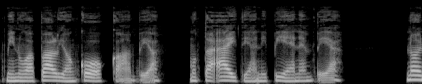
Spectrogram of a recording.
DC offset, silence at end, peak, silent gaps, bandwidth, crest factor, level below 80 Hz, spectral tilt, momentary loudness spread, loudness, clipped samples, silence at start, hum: under 0.1%; 0 s; 0 dBFS; 1.78-1.86 s, 3.96-4.00 s; 16 kHz; 20 dB; -56 dBFS; -5.5 dB/octave; 9 LU; -21 LUFS; under 0.1%; 0 s; none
